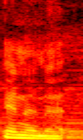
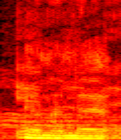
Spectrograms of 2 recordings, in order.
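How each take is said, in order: First: The word is said quickly. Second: The word is said slowly. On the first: "Don't say it so fast" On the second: "Slow it down"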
